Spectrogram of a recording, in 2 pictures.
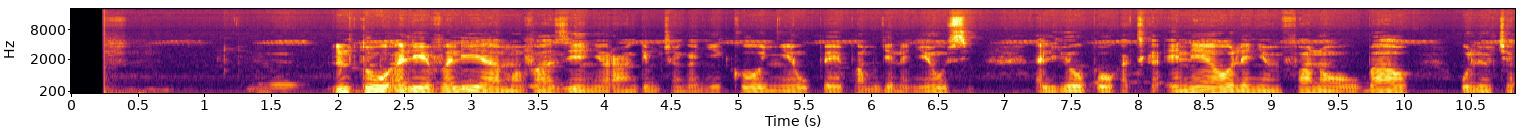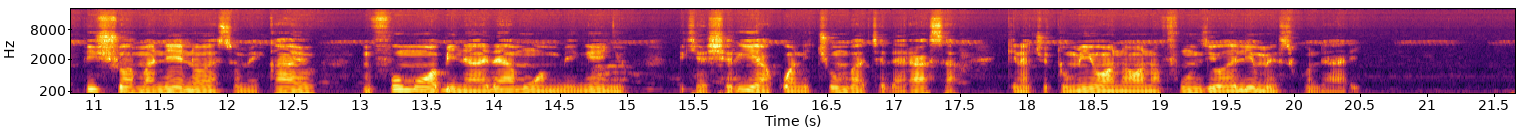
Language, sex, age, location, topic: Swahili, male, 25-35, Dar es Salaam, education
